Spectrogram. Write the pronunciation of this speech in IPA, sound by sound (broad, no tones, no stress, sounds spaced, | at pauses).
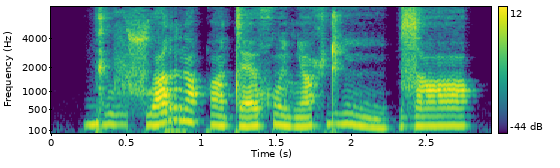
ɡʲ u v sʷ ɑ r ũ qʷ æ̃ t æ χʷ ɑ̃ ʎ ɑ̃ x ɖʱ ĩː | z ɑ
